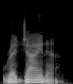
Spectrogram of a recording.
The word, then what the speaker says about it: Regina: spelled Regina but it's pronounced Regina like the vagina and they will correct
